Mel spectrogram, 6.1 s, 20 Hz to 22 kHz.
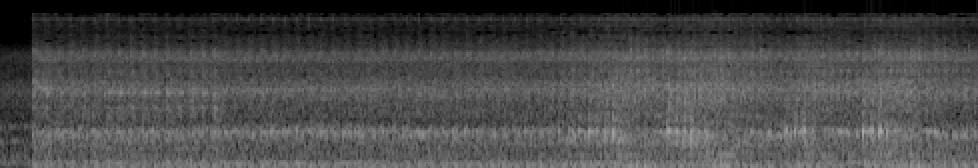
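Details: Honda Beat Street 2020 scooter, about six months old, after oil change and tensioner replacement: quiet, steady low putter with a slightly rough thud in its beat, nothing clattering or knocking; normal idle.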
